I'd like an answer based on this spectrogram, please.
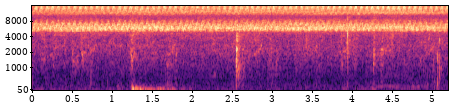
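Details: Late-summer cicada chorus in the wooded mountains around Kabusanji temple, Takatsuki, Japan, home to singing minmin and tsukutsukuboshi cicadas: one continuous shrill, even drone fills the high register, with a few soft thumps and knocks below.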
